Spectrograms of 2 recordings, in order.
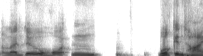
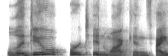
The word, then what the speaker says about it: Ladue Horton Watkins High: now you went to Ladue Horton Wilkins High. Is that how it's said? Watkins High, Ladue Horton Watkins High School.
